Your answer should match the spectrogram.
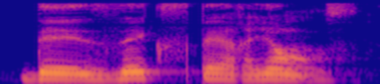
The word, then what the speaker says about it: des expériences: aigu et des expérience N'oubliez pas la liaison des expériences.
